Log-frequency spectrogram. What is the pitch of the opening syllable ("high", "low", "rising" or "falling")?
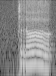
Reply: falling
